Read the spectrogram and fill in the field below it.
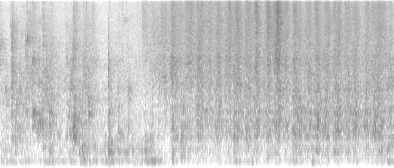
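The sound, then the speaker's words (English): Running water pours steadily into a container to wash it out after leftovers were tipped into the food waste, a broad hiss with bubbly sloshing that builds and stays constant after the first couple of seconds. No one speaks. “It was mine, so I'm going to tip that in the food waste and wash that out while I remember.”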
